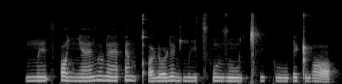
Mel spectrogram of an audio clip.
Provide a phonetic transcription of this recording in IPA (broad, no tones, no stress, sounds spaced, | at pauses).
m ẽ t͡sʼ ɒ ɲ æ̃ z ũ ɳ æ̃ ʔ æ̃ m qʼ o ɳ o ɳ ẽ ɖ m i t͡sʼ ũ z ũ ǀʰ i k u ʔ i ʈ w ɒ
